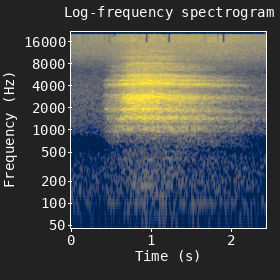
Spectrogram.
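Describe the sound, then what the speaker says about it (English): One slow, deep breath drawn in and released through the nose during a quiet yoga practice, a soft close airy hiss swelling and then gently tapering away. "Retraining your body, your mind to take full deep breaths"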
